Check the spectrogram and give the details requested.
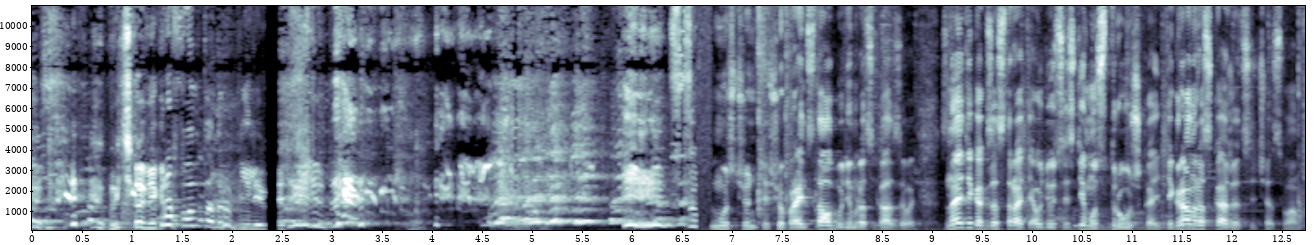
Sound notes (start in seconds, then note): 2.5 laughing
